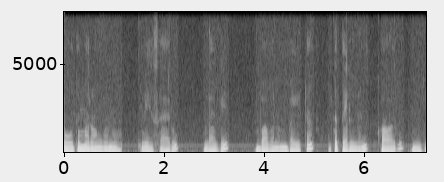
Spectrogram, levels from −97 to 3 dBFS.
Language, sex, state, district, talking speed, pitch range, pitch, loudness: Telugu, female, Andhra Pradesh, Krishna, 85 wpm, 180-200 Hz, 190 Hz, -16 LUFS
